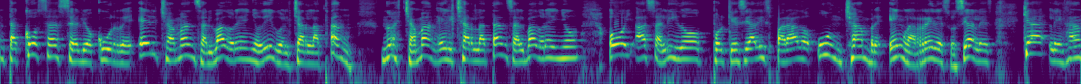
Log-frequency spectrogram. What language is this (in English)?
Spanish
